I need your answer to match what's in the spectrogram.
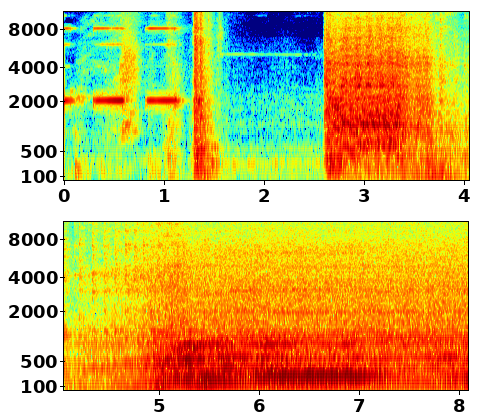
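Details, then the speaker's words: Fuel-injected three-cylinder Kei mini truck, rescued after crank-no-start issues and low compression: a few beeps, then it cranks, catches quickly and runs smooth and even as revs rise; fires off like it's supposed to. "Runs great, fires off like it's supposed to."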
